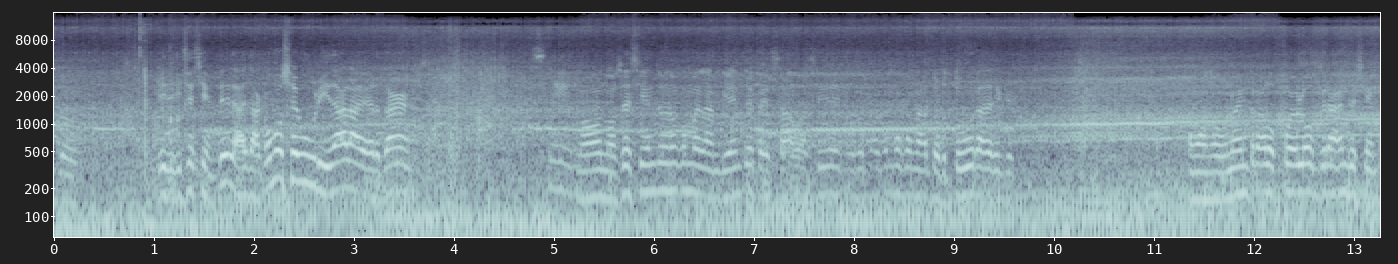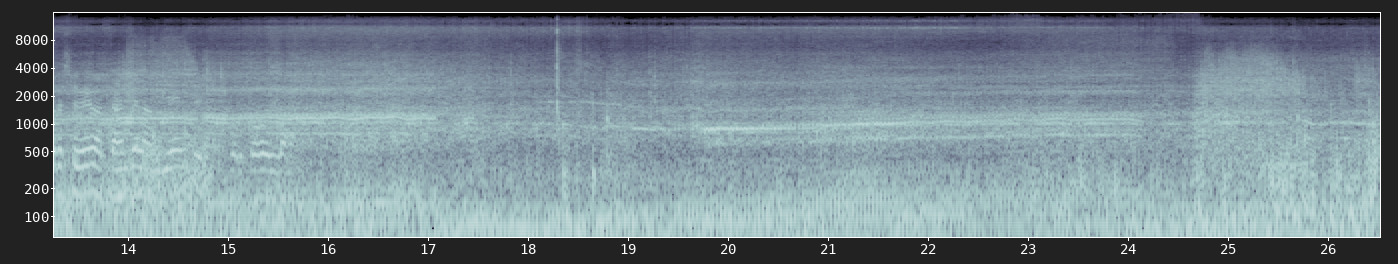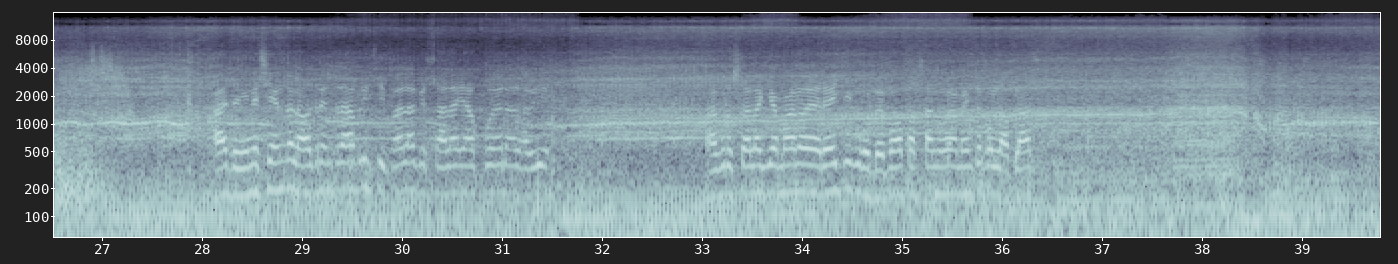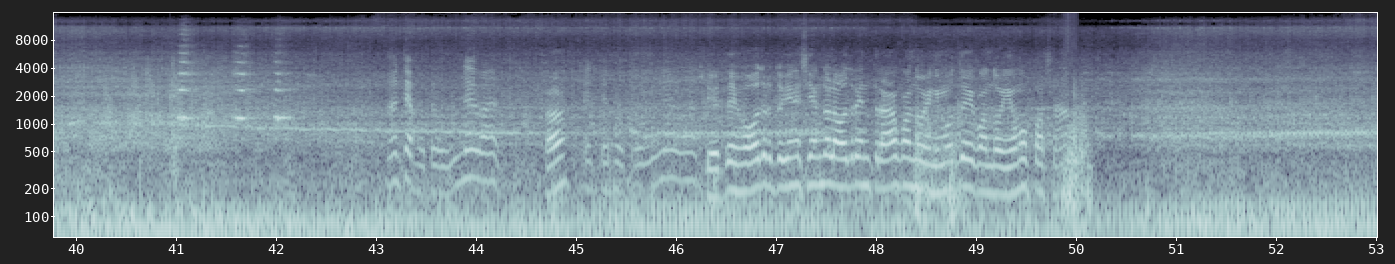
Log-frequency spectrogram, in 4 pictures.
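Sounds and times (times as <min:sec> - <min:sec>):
vehicle engine and road rumble: 0:00.0 - 0:53.0.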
